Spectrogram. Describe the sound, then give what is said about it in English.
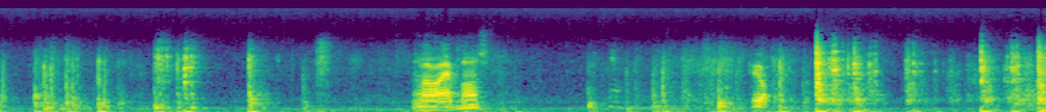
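Dishes and utensils being washed clatter and clink in an irregular string of sharp knocks and scrapes, steady throughout, while a man speaks briefly over the noise. “How about giving me a hand with these dishes?”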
